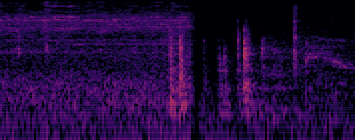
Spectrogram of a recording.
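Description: Near silence, with a few faint clicks and rustles from fabric being handled and pulled away from a serger.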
